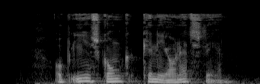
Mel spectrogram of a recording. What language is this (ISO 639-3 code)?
fry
